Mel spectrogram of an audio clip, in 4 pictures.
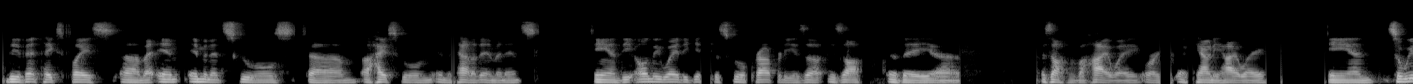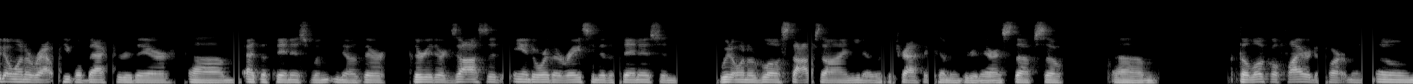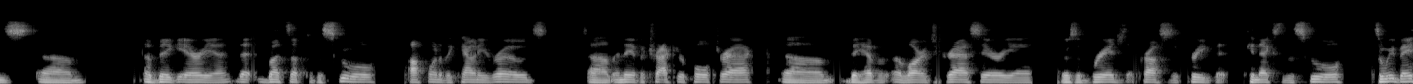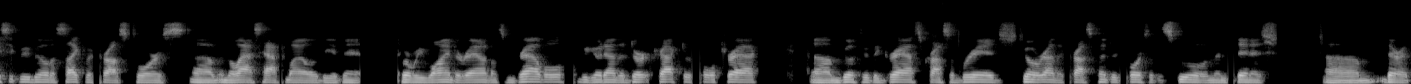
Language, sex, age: English, male, 30-49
